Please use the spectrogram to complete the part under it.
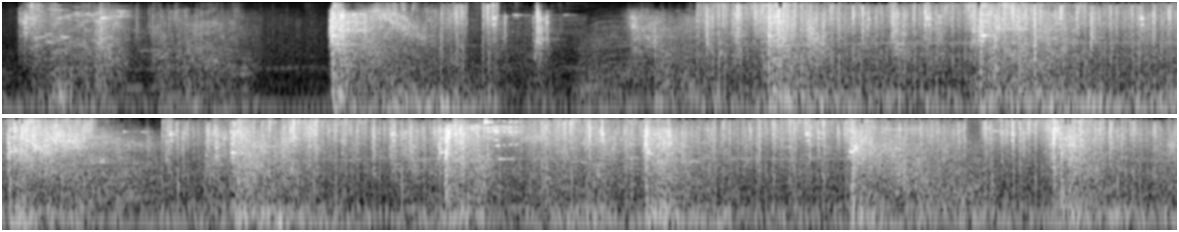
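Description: Missile barrage explosions from Batman Arkham Knight, a dense, continuous stream of booming blasts and mechanical clanking that runs loud and steady almost throughout, with a brief quieter stretch near the start.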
